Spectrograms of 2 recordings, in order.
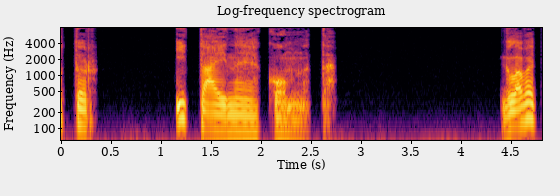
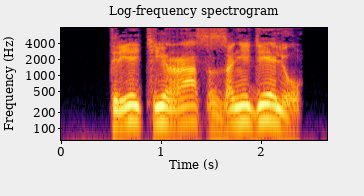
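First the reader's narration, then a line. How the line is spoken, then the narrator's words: Roared. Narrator (Russian): проревел он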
